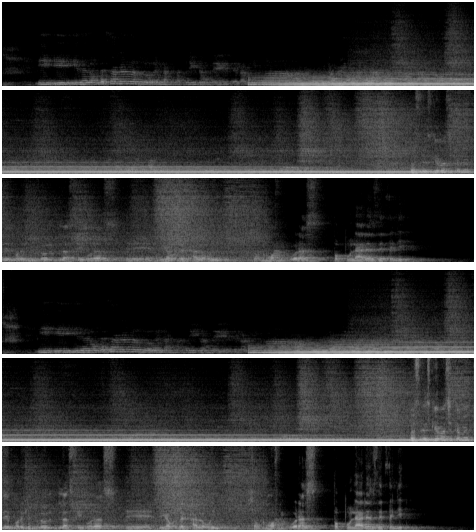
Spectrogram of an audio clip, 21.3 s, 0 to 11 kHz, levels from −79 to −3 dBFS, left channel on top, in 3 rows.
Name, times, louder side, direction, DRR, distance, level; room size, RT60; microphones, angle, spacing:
voice 1, 0.3-7.4 8.2-12.7 18.1-18.4, left 1 dB, 90° left, -1 dB, 0.7 m, -41 dB
sound 1, 3.7-15.0, equal, 15° left, 0.6 m, -28 dB
sound 2, 5.2-18.2, right 1 dB, 15° right, 1.3 m, -41 dB
voice 2, 12.9-20.3, right 3 dB, 50° right, 7 dB, 0.4 m, -33 dB
5.8 x 5.6 x 3.0 m, 1.3 s
head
